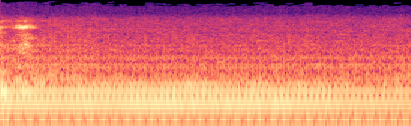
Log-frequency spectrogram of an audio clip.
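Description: Faint, steady electrical hum: a few steady low tones under a light hiss.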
